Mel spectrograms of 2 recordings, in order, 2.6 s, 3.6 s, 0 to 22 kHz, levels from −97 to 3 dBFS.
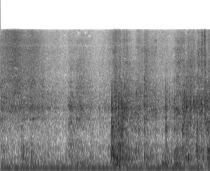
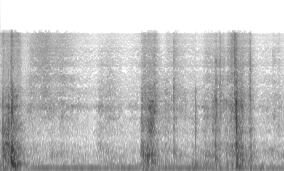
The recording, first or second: first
